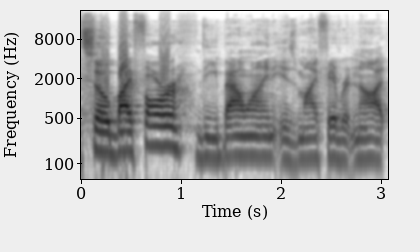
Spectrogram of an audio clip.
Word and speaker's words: bowline: you would say bow so that's why I pronounce it bow line sometimes it's even uh written with two words instead of one though you know kind of popular nomeclature is to say Bolan there's nothing wrong with that just explaining the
